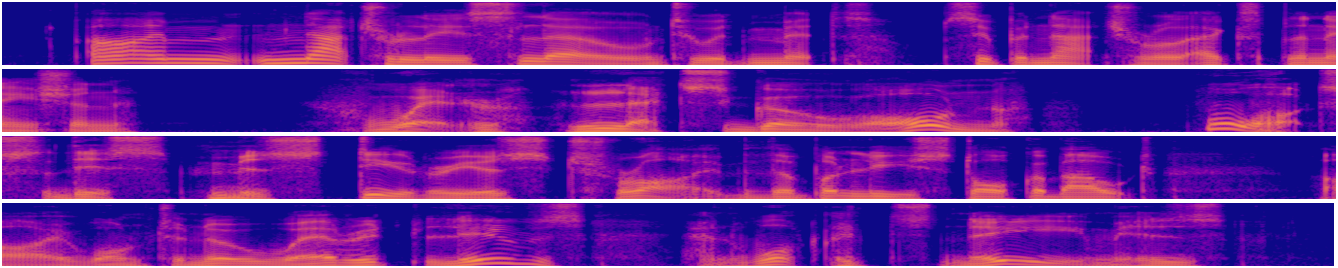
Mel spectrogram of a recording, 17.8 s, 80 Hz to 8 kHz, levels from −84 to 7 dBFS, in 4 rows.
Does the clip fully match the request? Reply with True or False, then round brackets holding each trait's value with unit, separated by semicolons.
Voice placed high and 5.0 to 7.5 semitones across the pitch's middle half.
False (95 Hz; 5.5 semitones)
